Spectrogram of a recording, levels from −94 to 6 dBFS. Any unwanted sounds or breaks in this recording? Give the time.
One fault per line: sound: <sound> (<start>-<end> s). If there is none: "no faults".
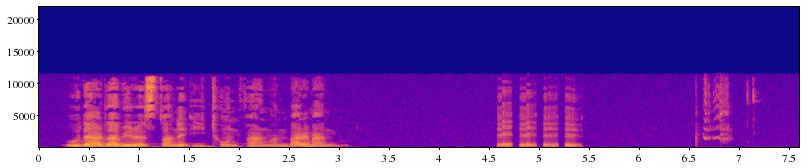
sound: laugh (4.6-5.5 s)
sound: squeak (6.6-7.0 s)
